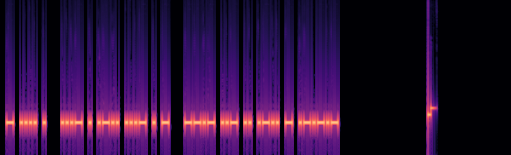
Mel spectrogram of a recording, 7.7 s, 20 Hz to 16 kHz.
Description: Morse code, heard as a keyed tone, about 36 wpm, 700 Hz. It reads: THE VELVET QUILT.
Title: Pangram Challenge v2 - 35wpm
